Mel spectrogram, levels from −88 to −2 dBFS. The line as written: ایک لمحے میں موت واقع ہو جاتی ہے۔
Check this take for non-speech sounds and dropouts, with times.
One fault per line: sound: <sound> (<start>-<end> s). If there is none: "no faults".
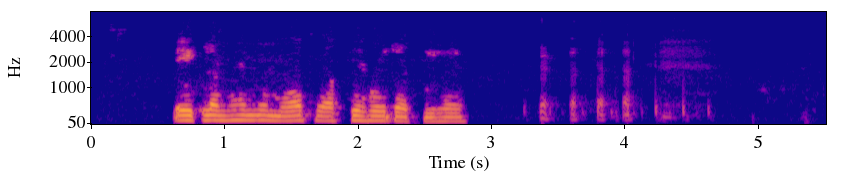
sound: laugh (3.2-4.8 s)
